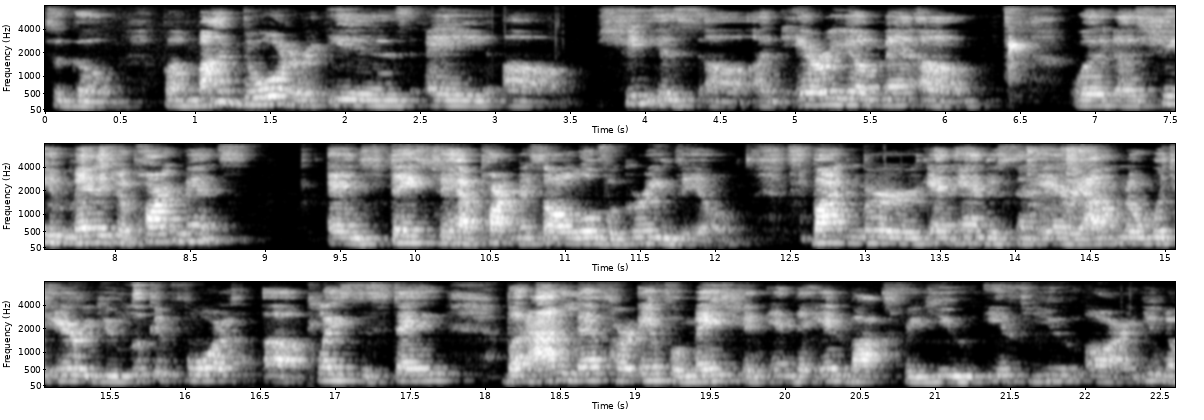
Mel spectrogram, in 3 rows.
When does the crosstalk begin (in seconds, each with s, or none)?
none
